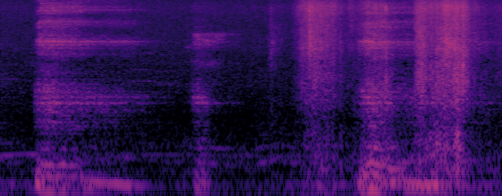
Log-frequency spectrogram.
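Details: Irregular snorting breaths with rough, fluttering inhalations from a sleeping woman; snoring.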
